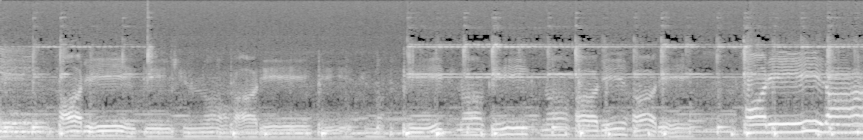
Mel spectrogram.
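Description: Devotional kirtan singing: a sung melodic line over sustained accompaniment, with short percussive strikes keeping a regular beat.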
